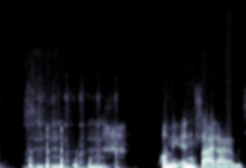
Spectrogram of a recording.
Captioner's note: laughs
